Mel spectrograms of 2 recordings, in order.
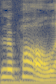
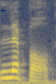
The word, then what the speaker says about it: Nepal: In one case, Trump, while studying a briefer's map of South Asia, ahead of the 2017 meeting with India's prime minister, mispronounced Nepal as Nipple.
